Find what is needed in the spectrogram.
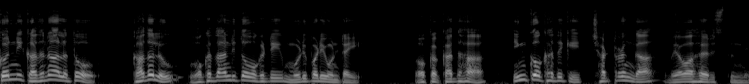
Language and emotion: Telugu, neutral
